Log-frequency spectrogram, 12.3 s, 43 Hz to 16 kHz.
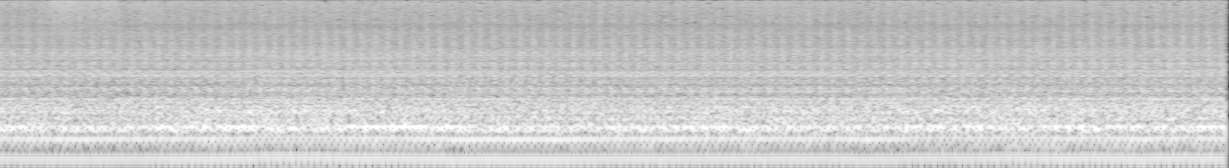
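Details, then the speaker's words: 2000 Ford Excursion 7.3 diesel, cold start after sitting, with fresh batteries; it is hard to start cold and a relative compression test shows it needs engine work: a loud idle with an uneven, stumbling beat as at least one or two cylinders drop out. Low-compression misfire. "you can hear the cadence of the engine there's at least one cylinder probably too better misfiring"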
